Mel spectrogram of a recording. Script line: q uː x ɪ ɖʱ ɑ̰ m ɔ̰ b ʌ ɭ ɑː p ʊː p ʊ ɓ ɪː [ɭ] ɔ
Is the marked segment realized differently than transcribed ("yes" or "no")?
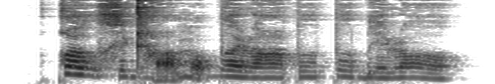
no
